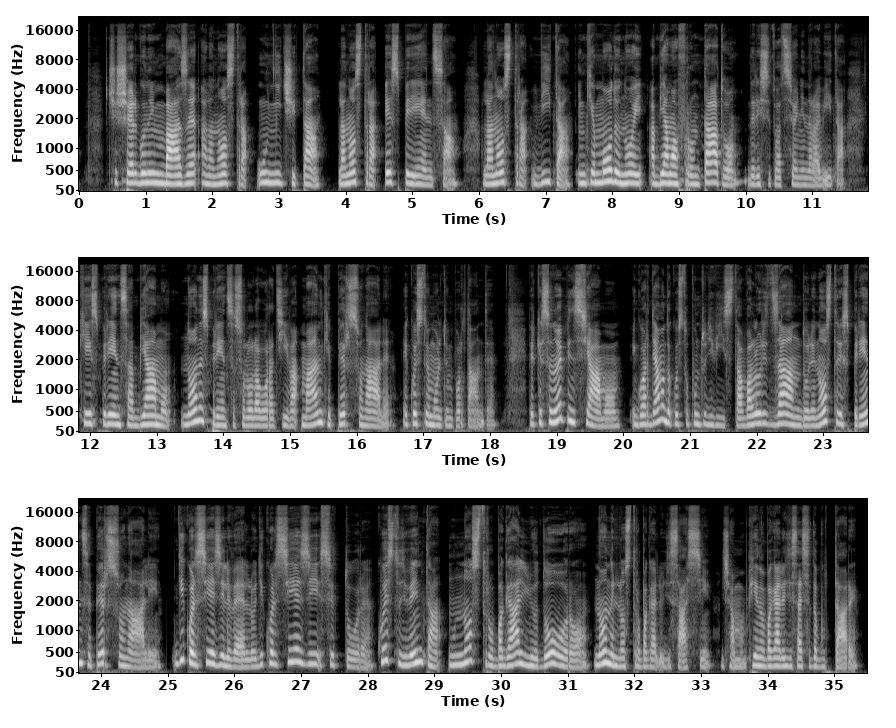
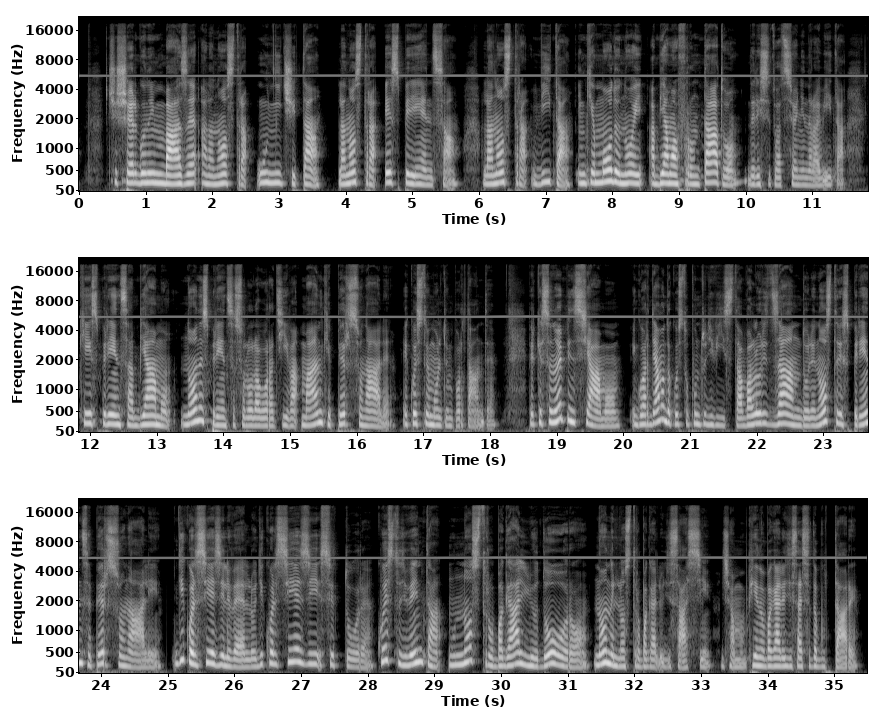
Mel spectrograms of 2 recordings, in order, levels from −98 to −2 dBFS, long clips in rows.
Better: first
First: none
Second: high-pitched whine; faint; throughout; 5.5 kHz, 20 dB below the speech

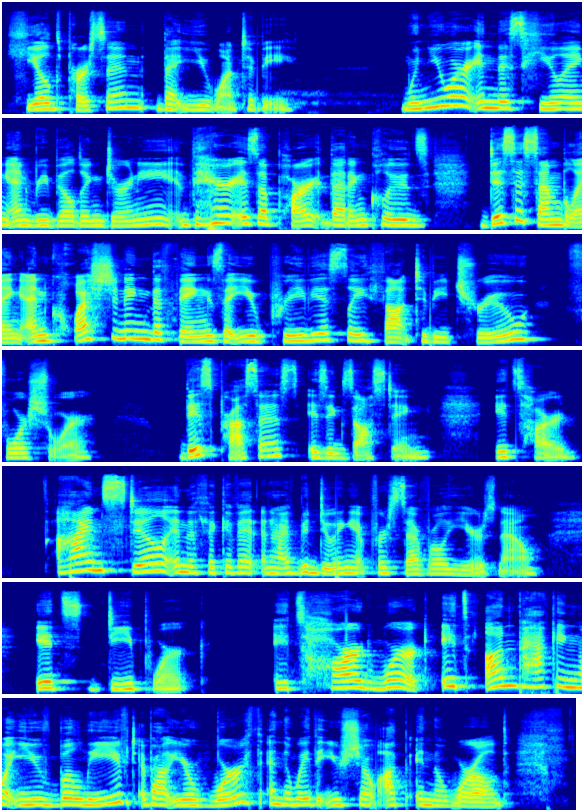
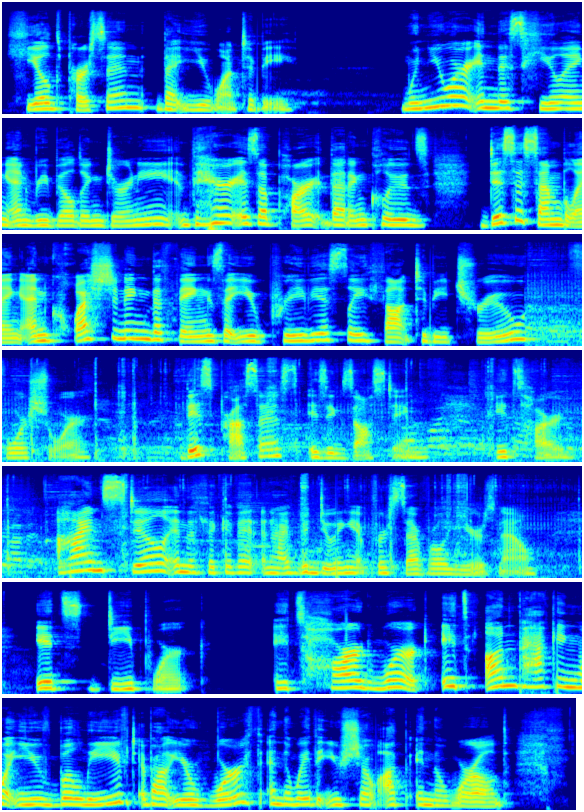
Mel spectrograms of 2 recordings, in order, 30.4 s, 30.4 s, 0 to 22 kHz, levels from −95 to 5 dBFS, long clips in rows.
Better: first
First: none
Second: phone ringing; faint; from 13 to 22 s; peak 15 dB below the speech

